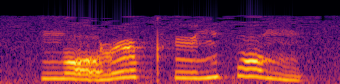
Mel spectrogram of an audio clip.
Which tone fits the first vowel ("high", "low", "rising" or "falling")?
low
